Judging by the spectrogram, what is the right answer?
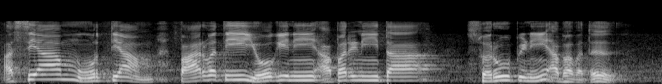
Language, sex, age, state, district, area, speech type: Sanskrit, male, 18-30, Karnataka, Uttara Kannada, rural, read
